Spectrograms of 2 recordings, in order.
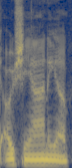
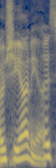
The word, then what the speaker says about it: Oceania: Even on like the Australia or like the Oceania yep. – service. I've never known how to pronounce that word. – Oceania.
